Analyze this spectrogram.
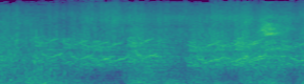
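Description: Explosions boom in quick bursts.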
